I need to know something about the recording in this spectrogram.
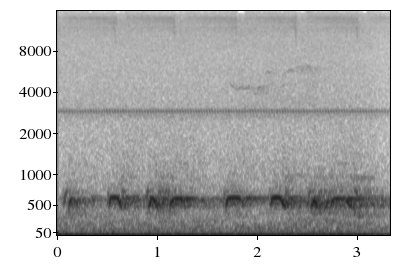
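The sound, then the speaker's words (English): A barred owl calls its rhythmic series of hooting notes, the distinctive call that goes "Who cooks for you?", clear over a steady low background hiss with no one talking. “The barred owl has a very distinctive call. That's the one that goes, "Who cooks for you?"”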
